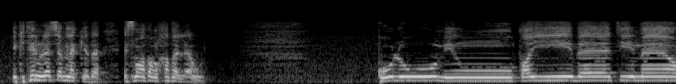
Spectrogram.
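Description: A man's voice: medium pitch, a little mellow, slightly rough, lo-fi sound. A man with an Egyptian Arabic accent teaching Quran recitation in a live lesson, quizzing students by name, reciting examples and pointing out common mistakes. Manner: quizzes students by name, demonstrates and corrects errors.

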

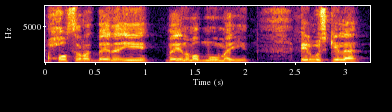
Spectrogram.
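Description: A man's voice: a little high, expressive, fast, darkish tone, highs cut off. A man with an Egyptian Arabic accent teaching Quran recitation rules, asking questions and answering them himself. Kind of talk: tajweed lesson with recited examples.

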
